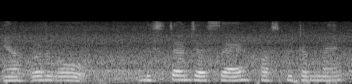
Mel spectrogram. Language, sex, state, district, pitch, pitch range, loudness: Hindi, female, Gujarat, Valsad, 190 Hz, 185-195 Hz, -15 LUFS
